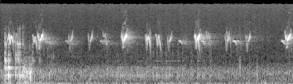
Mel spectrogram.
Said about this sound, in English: Sounds like a flock of crossbills flying over here.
